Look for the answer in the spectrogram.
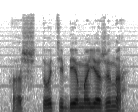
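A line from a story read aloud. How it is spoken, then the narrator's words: Ominously quiet question. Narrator (Russian): Зловеще тихо спросил Иван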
